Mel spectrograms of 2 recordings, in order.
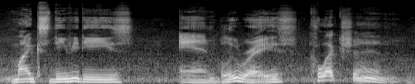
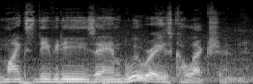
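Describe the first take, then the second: First: It is said at a slower, deliberate pace. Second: It is said at a quicker, normal pace.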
